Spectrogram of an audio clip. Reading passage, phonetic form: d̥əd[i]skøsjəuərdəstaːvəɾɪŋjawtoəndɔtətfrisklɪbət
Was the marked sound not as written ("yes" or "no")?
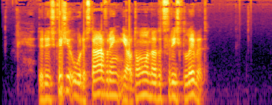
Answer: yes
